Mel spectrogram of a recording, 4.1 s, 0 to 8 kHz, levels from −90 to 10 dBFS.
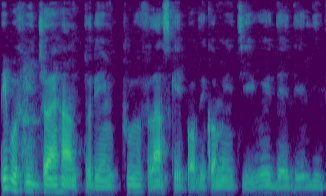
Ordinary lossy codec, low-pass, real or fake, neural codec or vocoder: none; none; real; none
